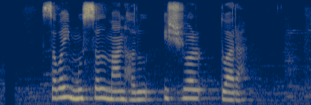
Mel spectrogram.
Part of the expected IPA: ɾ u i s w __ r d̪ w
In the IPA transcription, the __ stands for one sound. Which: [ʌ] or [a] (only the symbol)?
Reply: ʌ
